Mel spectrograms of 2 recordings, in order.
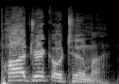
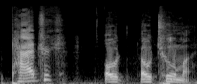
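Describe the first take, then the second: First: The first name begins with a 'pod' sound. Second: The first name begins with a 'pat' sound.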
